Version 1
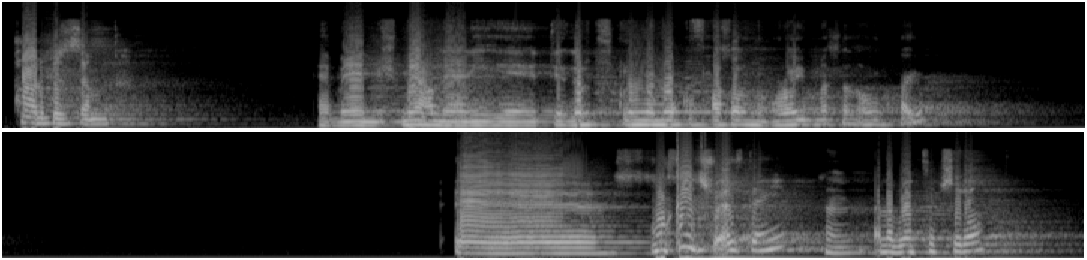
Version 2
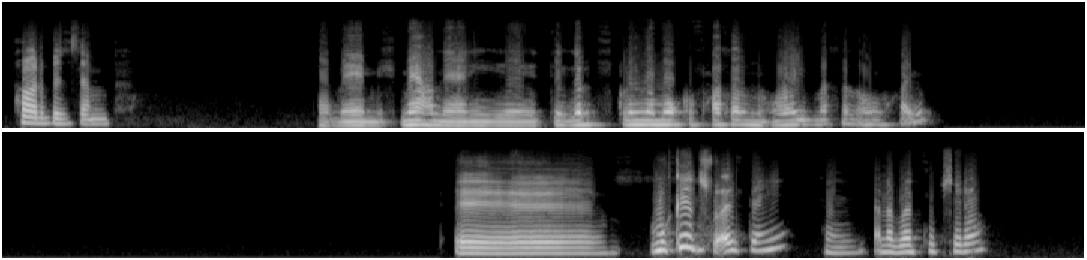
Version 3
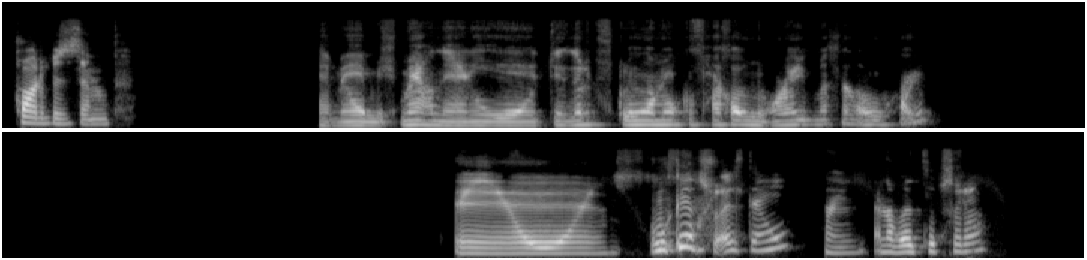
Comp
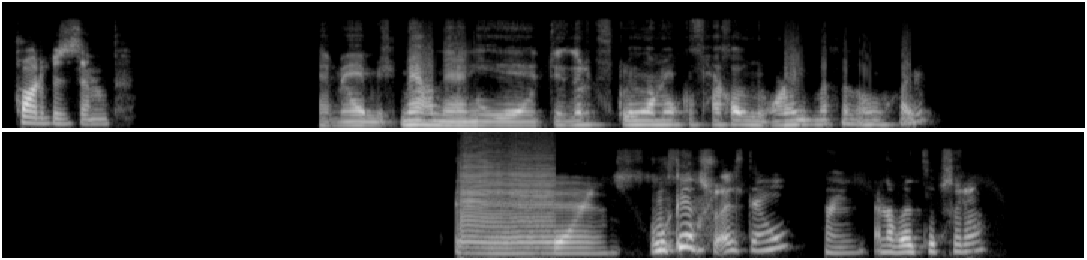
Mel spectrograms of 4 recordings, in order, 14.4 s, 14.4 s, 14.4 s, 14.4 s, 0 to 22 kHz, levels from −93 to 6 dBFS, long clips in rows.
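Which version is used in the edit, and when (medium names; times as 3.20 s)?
3
2.57–3.16 s: from 2
5.21–6.08 s: from 2
10.25–10.90 s: from 1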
